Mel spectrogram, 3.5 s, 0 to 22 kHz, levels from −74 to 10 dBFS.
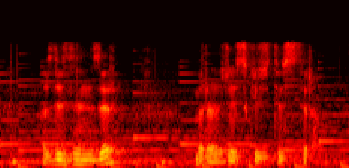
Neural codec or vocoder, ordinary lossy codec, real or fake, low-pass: none; none; real; none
